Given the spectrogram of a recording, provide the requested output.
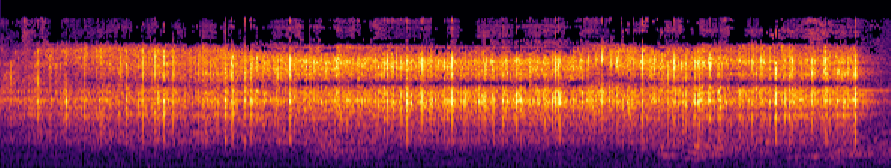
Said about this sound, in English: What do you think? A gramophone record, sounds like it, doesn't it? It's actually rain on an umbrella. That's what that was.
